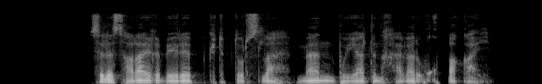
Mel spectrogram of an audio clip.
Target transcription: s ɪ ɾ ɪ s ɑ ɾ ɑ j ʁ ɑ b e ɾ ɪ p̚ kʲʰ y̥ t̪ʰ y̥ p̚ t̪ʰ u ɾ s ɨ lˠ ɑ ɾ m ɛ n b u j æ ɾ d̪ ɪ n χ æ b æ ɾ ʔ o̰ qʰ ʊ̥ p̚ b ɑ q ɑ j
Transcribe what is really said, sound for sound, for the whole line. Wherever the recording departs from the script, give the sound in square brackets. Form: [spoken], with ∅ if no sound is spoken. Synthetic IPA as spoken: s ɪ [l] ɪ s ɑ ɾ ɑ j ʁ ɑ b e ɾ ɪ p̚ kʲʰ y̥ t̪ʰ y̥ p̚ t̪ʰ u ɾ s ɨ lˠ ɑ [∅] m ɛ n b u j æ ɾ d̪ ɪ n χ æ [v] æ ɾ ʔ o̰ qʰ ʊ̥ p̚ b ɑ q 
